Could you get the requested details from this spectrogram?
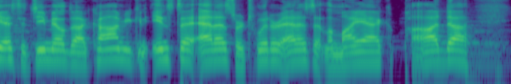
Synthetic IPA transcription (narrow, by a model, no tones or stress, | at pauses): ɛsɨt̚d̥ʒ̥imeɪlˠdɑt̚kʰɑ̃mjɨkɨ̃nɪ̃nstɨʔɨɾʌsə˞tʰw̥ɪɾə˞ɨɾʌsɨ̰ʔˡləmaɪækpʰɑ̰d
